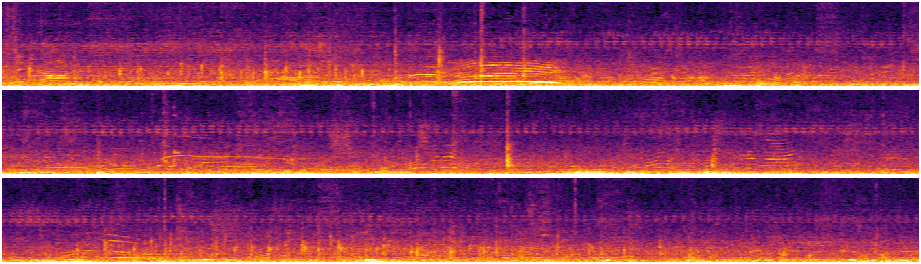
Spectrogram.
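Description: A crowd of spectators murmurs and chatters in the open air.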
